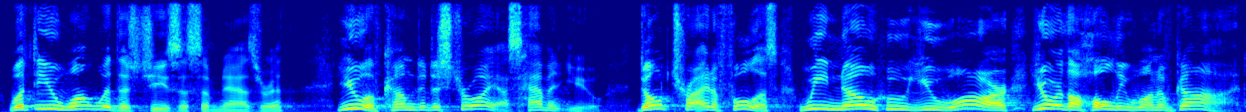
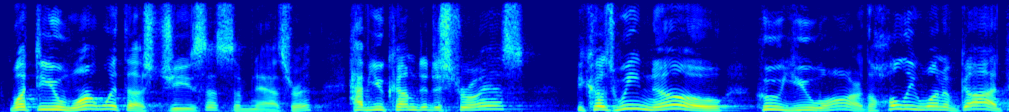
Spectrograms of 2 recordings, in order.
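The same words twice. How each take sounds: First: "You have come to destroy us" loud, high, falling as an accusation; statement of fact. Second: "Have you come to destroy us" lifted high, rising as a question; read as a question. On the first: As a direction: assert "You have come to destroy us", then drop on "haven't you". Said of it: "could be read as a statement of fact". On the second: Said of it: "this could be read as a question". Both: Shown as a demonstration.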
